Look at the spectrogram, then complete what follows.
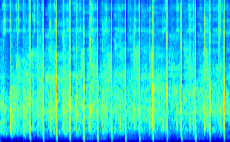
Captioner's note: audience cheering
